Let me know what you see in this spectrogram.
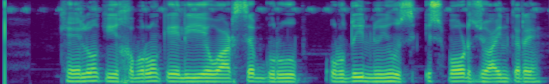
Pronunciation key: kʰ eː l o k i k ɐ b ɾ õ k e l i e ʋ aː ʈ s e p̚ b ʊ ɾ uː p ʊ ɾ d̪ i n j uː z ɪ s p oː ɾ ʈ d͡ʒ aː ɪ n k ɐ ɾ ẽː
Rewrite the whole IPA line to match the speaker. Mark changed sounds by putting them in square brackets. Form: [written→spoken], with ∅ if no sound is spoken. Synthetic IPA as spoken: kʰ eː l [o→õ] k i [k→x] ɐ b ɾ õ k e l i e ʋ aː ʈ s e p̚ [b→ɡ] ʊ ɾ uː p ʊ ɾ d̪ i n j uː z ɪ s p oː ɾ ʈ d͡ʒ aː ɪ n k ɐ ɾ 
